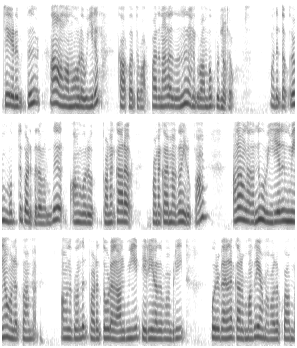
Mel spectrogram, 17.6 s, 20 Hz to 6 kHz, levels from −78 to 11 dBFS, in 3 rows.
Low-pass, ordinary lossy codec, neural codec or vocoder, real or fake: 5.4 kHz; Opus, 64 kbps; autoencoder, 44.1 kHz, a latent of 192 numbers a frame, MeloTTS; fake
